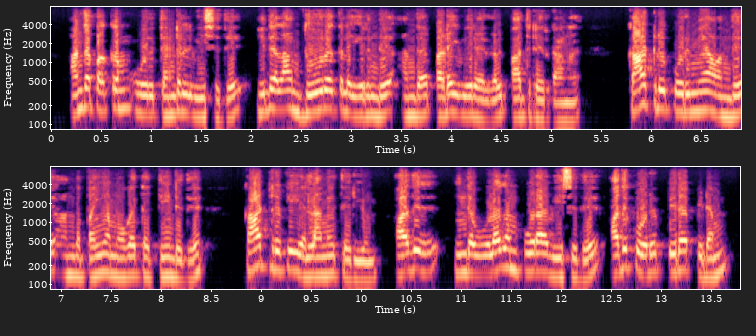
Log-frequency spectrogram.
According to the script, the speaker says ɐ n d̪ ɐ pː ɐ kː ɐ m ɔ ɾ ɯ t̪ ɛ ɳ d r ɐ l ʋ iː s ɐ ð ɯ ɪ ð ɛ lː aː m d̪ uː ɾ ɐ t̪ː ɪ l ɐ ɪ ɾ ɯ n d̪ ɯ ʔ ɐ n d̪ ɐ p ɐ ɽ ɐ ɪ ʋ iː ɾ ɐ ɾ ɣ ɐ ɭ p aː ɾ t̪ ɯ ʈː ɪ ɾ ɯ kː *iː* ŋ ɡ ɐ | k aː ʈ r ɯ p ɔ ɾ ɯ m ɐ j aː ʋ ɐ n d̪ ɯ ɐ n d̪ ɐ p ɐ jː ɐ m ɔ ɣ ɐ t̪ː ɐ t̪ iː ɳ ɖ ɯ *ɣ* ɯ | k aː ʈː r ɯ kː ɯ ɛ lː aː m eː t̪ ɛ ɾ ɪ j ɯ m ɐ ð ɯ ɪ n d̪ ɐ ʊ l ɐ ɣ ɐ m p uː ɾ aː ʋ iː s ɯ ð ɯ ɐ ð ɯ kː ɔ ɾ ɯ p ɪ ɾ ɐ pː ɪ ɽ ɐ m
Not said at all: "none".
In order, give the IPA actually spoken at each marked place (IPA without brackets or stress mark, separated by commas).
aː, ð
